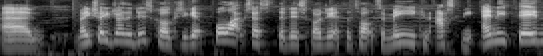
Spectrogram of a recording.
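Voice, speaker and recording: A man's high-pitched, very fast speech in a strong Yorkshire accent, with ordinary pitch variation. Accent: thick Yorkshire. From Yorkshire, England. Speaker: wargaming streamer. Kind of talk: live stream chat. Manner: casual, animated.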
